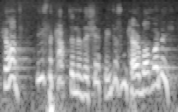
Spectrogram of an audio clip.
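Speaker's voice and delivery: high-pitched, exasperated inner groan; mock frustration at dad; exasperated thought. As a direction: son venting frustration about his stubborn father.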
